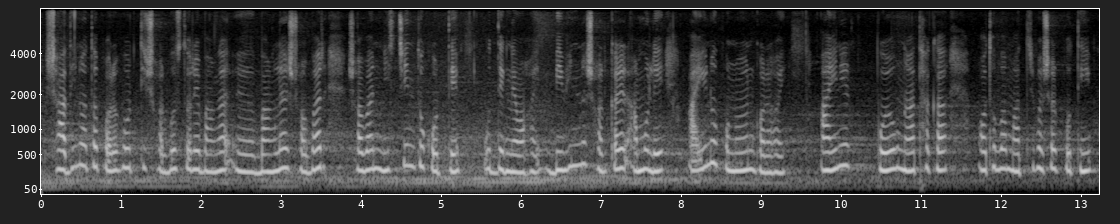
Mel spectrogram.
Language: Bangla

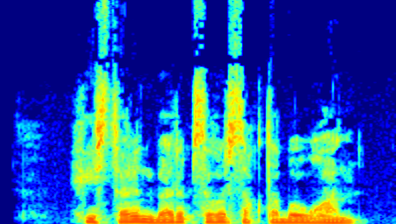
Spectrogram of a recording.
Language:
Bashkir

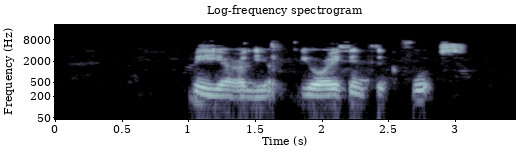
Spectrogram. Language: Kabyle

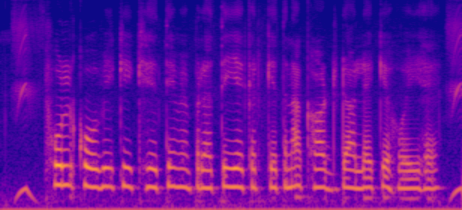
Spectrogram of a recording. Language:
Maithili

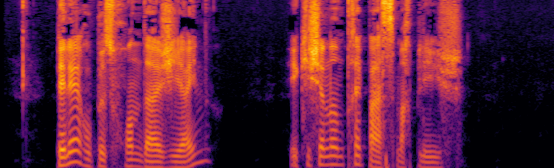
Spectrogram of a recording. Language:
Breton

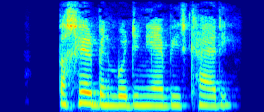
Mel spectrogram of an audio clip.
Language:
Central Kurdish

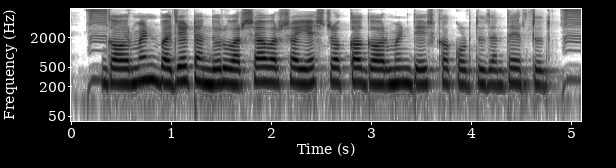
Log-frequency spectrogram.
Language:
Kannada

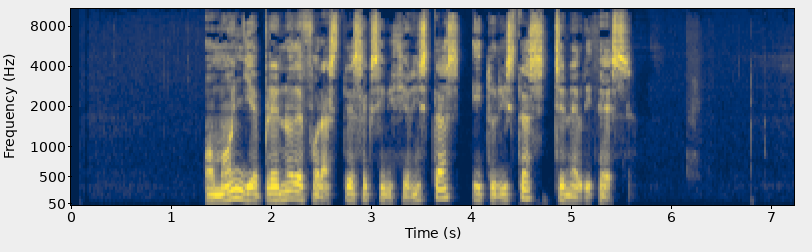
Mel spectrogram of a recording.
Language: Aragonese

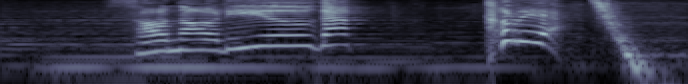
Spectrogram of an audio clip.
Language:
Japanese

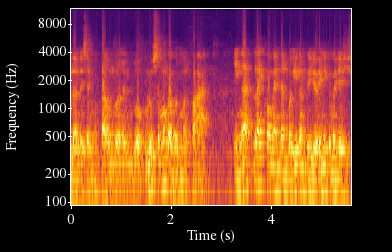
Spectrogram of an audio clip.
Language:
Indonesian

